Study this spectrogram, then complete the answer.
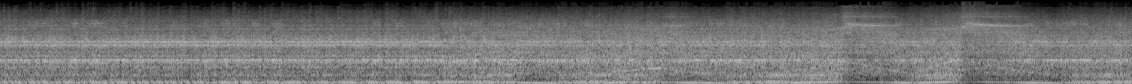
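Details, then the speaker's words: Mazda FD RX-7 rotary, rebuilt after losing compression, freshly installed with exhaust now attached: steady buzzy idle with several quick throttle blips rising and falling cleanly; engine starts, idles and revs healthy. "So, looks like I got it running. At least, you know, at least got the motor running itself, so that's super awesome."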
